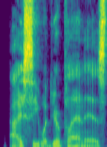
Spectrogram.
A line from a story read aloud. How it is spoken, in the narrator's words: the photographer purred at his subject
